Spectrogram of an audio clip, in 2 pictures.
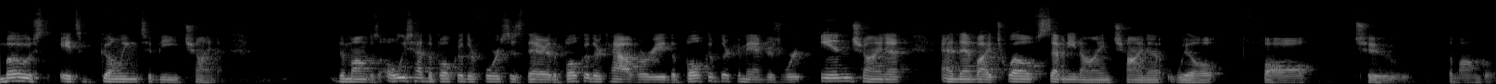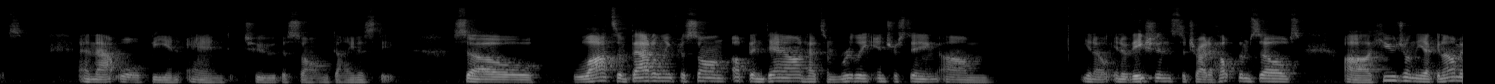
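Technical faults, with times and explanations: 10.64 s, 21.78 s and 26.36 s: compressed frames skipped. At each point the audio jumps forward slightly. About 20 ms goes missing at 10.64 s and 26.36 s, roughly one frame. About 70 ms goes missing at 21.78 s, around three frames. The jump fits a 23.2 ms frame length. Those frames were lost from the stream or rejected by the decoder as damaged.
29.58 s: cut-off end. The audio stops abruptly here, in the middle of a sound. It falls straight to digital silence with no natural decay and stays silent to the end. The final buffers were never written out or played, so the sound is chopped off. Nothing eases it down to zero.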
